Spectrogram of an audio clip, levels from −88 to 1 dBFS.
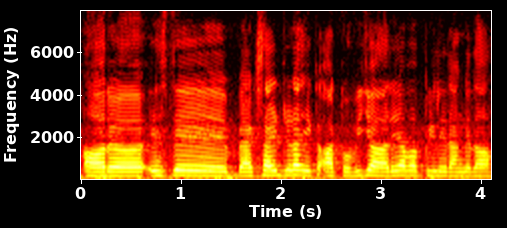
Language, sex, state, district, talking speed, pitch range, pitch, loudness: Punjabi, female, Punjab, Kapurthala, 175 wpm, 200-220 Hz, 205 Hz, -15 LUFS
